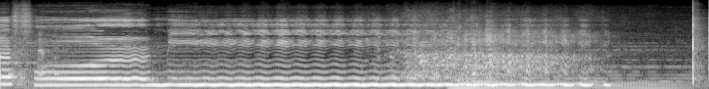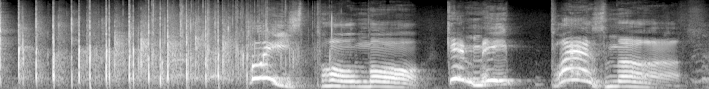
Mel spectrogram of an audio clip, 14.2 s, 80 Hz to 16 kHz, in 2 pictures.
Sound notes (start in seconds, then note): 6.9 scattered applause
